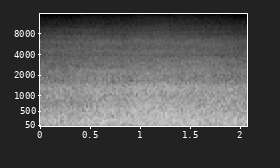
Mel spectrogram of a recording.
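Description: Ocean surf rolls onto a California beach in a continuous broadband roar, steady and close, with wind buffeting the microphone throughout and no voices.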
